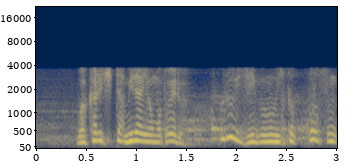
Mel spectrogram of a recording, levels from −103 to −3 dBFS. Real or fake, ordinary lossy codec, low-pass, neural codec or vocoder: fake; none; 3.6 kHz; codec, 24 kHz, 0.9 kbps, DualCodec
